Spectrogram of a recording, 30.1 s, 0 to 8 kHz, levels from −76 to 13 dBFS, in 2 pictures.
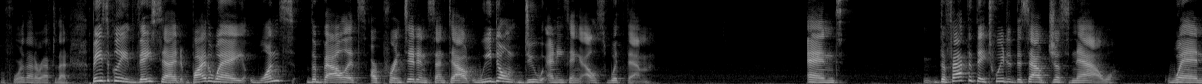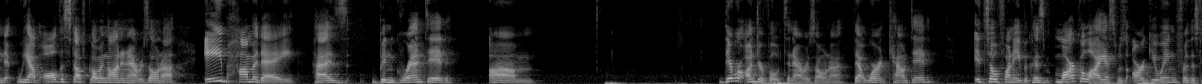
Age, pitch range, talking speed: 30-49, 180-235 Hz, 140 wpm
